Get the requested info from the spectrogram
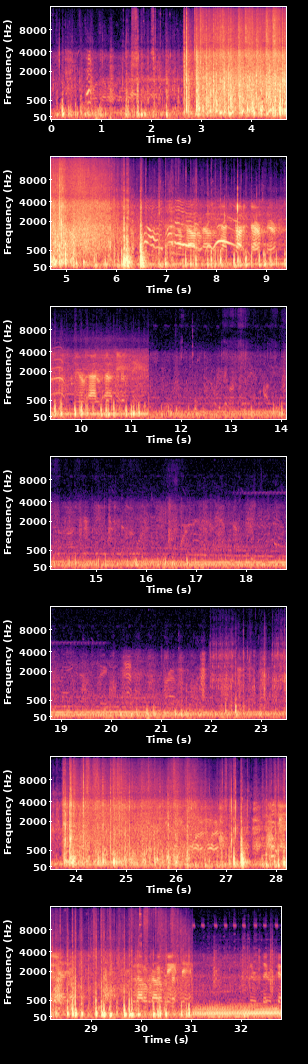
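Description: Hoofbeats of event horses galloping on turf, with voices in the background and loud stretches of rushing noise near the start and near the end.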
